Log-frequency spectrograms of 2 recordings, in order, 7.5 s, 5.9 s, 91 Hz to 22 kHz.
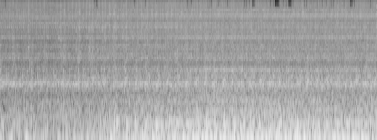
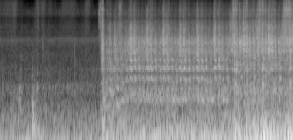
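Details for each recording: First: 1975 El Camino V8 at cold idle just after a new carburetor was fitted: steady, deep, even burble with no misses or knocks. Normal, healthy idle. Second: 1975 El Camino (GMC Sprint) V8, on its first drive in over 10 years, right after refueling with 93 octane: quiet clicking, then it catches suddenly and runs rough and lumpy; owner suspects a stuck float, with fuel pouring over the carburetor top.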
